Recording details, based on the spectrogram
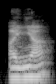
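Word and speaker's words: અહીંયા: In the word aiya, it's written ahiya. You are here. Tame ahiya cho, but it's usually pronounced aiya. We don't pronounce the H.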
